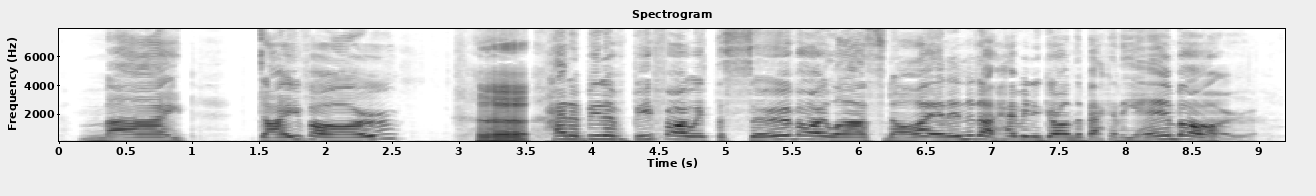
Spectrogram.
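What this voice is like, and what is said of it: Broad Australian accent with slang. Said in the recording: “You guys speak Australian ... Australian English is a major variety of the language with a distinctive accent and lexicon, as you can tell by your hosts”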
